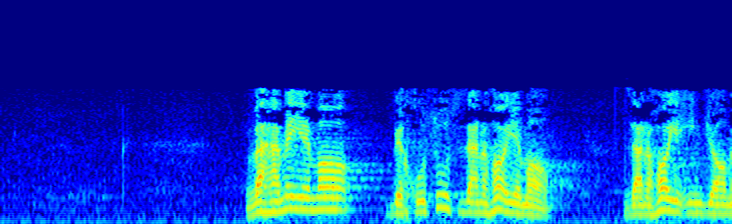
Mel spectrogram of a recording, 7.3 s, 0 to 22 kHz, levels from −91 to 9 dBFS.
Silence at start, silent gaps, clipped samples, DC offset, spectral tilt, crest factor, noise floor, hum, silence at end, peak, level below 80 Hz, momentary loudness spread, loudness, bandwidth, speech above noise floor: 2.45 s; none; under 0.1%; under 0.1%; -5 dB/octave; 22 dB; -64 dBFS; none; 0 s; -4 dBFS; -62 dBFS; 8 LU; -25 LUFS; 5.2 kHz; 39 dB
